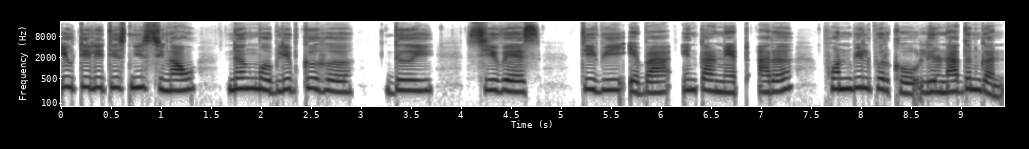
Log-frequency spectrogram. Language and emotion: Bodo, neutral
